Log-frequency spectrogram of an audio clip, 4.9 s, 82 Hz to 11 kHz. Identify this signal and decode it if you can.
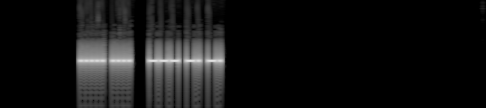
Morse code, heard as a keyed tone, about 46 wpm, 700 Hz. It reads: 5H ONN
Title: Winter Field Day Exchanges Encore 45wpm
